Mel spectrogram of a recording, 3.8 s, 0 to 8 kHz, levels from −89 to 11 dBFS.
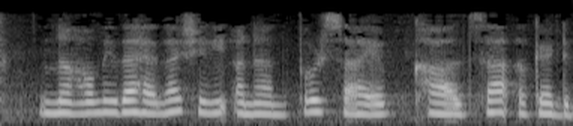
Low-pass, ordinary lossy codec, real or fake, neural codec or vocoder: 7.2 kHz; MP3, 24 kbps; fake; codec, 16 kHz, 0.8 kbps, ZipCodec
